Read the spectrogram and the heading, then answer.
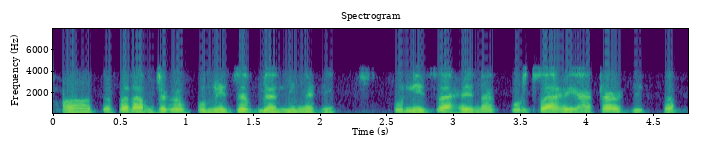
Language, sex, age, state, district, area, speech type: Marathi, male, 30-45, Maharashtra, Yavatmal, rural, conversation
